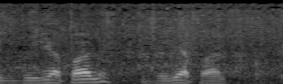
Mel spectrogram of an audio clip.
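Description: Speech only: two short, quiet spoken phrases from a voice, with a low background hiss between them.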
